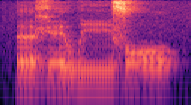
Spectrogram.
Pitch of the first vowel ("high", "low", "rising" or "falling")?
low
